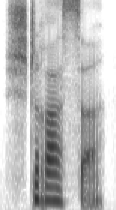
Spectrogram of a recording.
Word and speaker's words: Straße: When st is at the beginning of a word or syllable, it's pronounced st, like in Straße.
